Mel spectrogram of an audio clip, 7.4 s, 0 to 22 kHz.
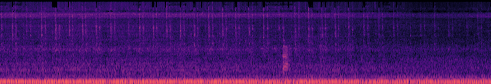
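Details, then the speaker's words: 1973 Dodge Dart Swinger, sat over a decade, first start after battery charging: deep, steady, even idle holding on its own with no misses or knocks; normal idle, sounds healthy. "oh my gosh damn this holding idle on its own all right just holding idle on its own"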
